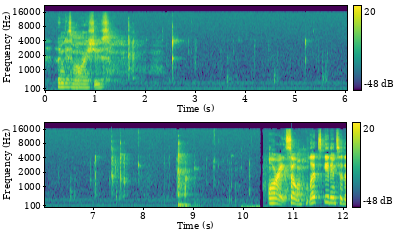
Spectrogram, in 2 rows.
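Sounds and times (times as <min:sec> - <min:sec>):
low steady hum: 0:00.0 - 0:11.8.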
